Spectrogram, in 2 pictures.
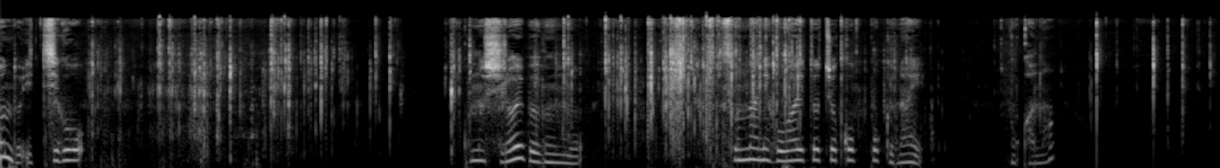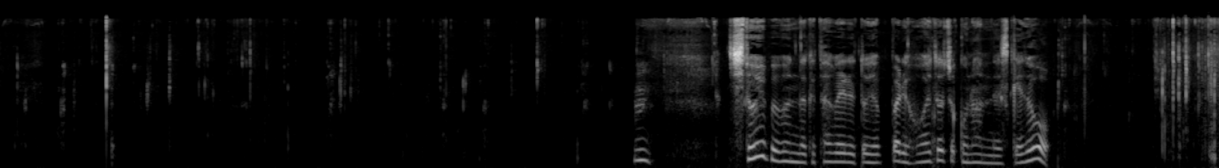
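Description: A plastic candy wrapper crinkles in fingers.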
